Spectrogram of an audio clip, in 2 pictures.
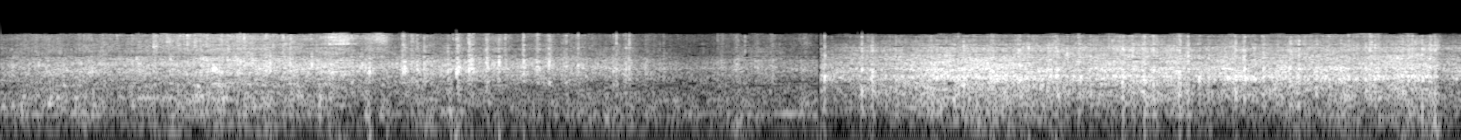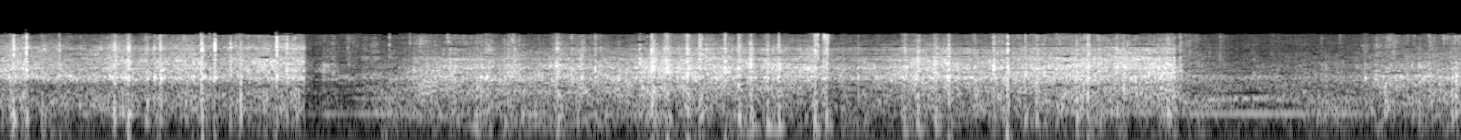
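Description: Toy model train running on its track: a steady mechanical whir and rattle of the small electric motor and wheels, full of rapid clicks. The level drops and rises abruptly a few times.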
